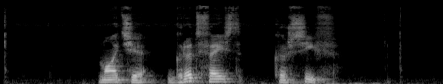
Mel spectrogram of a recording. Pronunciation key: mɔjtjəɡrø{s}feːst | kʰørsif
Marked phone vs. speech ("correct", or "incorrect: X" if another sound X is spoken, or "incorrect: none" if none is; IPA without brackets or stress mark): incorrect: t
